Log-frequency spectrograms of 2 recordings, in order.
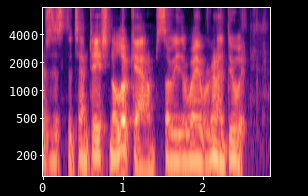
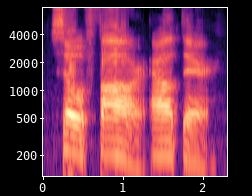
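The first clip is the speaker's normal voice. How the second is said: drawn-out and wistful; slow dreamy echo; 4 dB louder, much slower than usual. Shown as a demonstration. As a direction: stretch each word far away. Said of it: "repeats phrase slowly".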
